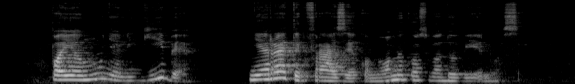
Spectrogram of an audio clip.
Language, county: Lithuanian, Vilnius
